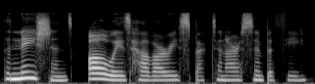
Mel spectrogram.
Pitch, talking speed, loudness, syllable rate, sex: 210 Hz, 170 wpm, -17 LUFS, 4.8 syllables/s, female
